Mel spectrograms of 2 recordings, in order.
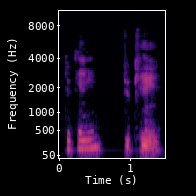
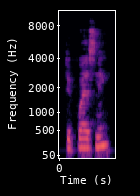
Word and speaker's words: Duquesne: How'd you pronounce that? Duquesne. Duquesne.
